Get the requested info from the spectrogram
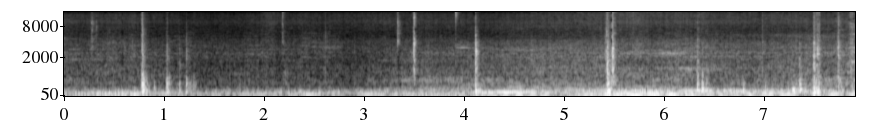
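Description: A steady low engine hum, like a vehicle idling, with several sharp clicks and knocks as hands work the fuel pump's wiring connector loose.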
